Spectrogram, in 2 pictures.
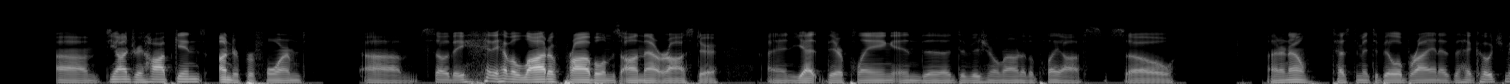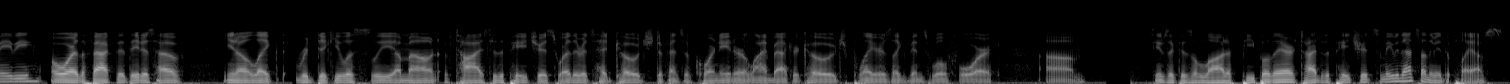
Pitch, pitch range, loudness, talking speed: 90 Hz, 80-100 Hz, -30 LUFS, 180 wpm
